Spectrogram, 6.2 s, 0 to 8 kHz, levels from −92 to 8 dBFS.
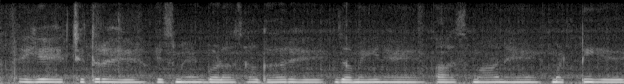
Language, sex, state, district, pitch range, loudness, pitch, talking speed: Hindi, female, Chhattisgarh, Raigarh, 220-230 Hz, -22 LUFS, 225 Hz, 125 wpm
